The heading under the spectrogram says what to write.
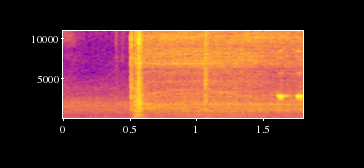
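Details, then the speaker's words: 2003 Sea-Doo GTX 4-TEC jet ski, 600 hours, 130 psi compression: sharp click on start, then only beeps, no cranking; owner suspects failing Bendix gear or starter not spinning fast enough to engage. "as you heard right there the engine did not crank so that i believe is the bendex gear failing or the starter not spinning fast enough to activate the spring gear"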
